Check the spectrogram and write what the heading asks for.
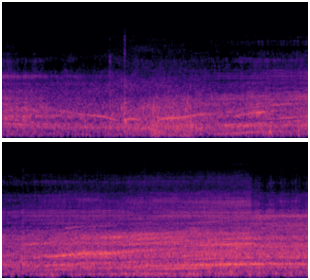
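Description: Whine of a Sur-Ron Light Bee electric dirt bike's motor and drivetrain, falling in pitch as the bike slows almost to a stop about two seconds in, then rising as it accelerates away, over tyre and wind noise.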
